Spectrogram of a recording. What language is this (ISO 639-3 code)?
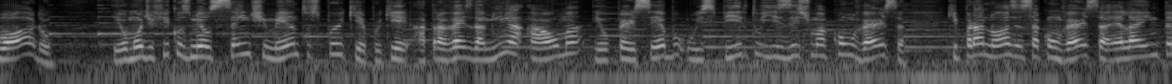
por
